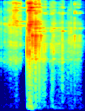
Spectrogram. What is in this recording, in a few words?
Coins Bottlecaps Drop; Shapeforms; The Mint – Coins and Money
